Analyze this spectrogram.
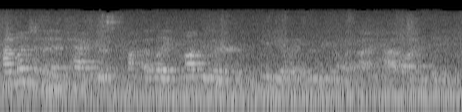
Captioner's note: faintly speaking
